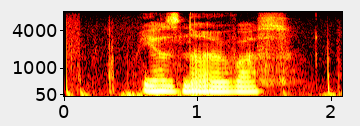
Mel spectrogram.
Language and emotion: Russian, neutral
